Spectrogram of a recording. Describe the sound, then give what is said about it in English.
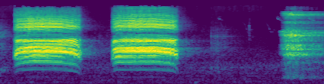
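A raven caws three times, harsh and loud, with short pauses between calls; the third croak comes a little softer than the first two. “Don't you pull the I'm a raven excuse on me.”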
